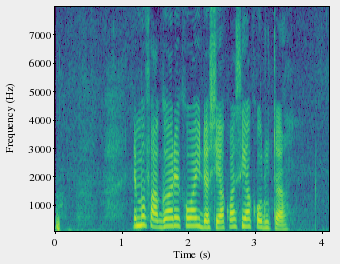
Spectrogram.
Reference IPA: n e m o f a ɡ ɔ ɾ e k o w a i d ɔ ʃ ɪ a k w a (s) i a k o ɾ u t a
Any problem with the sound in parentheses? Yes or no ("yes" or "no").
no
